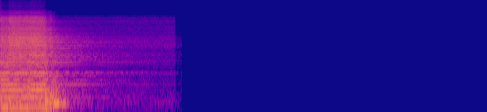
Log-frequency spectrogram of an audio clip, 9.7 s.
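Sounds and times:
guitars: 0.0s - 2.3s.

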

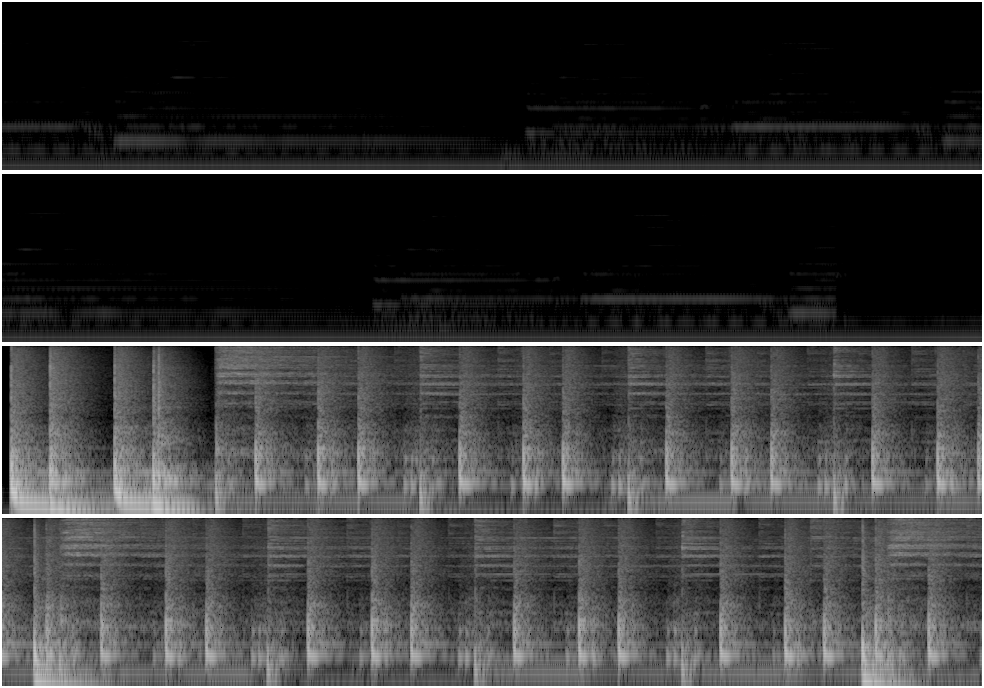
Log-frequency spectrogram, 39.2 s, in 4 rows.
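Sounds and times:
tom drums: 19.7s - 39.1s.

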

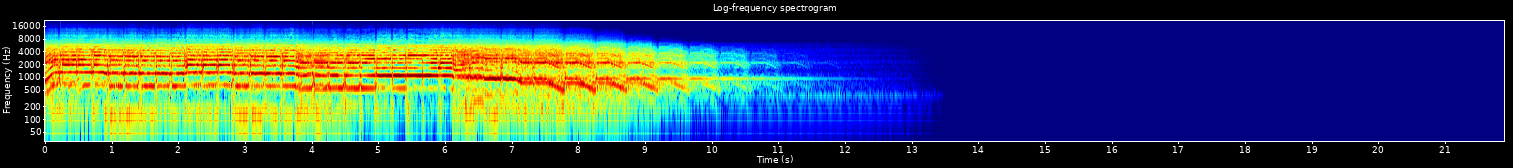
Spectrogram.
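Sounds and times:
guitar in C: 0.0s - 12.4s.

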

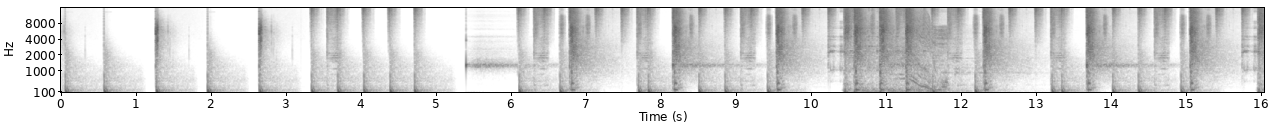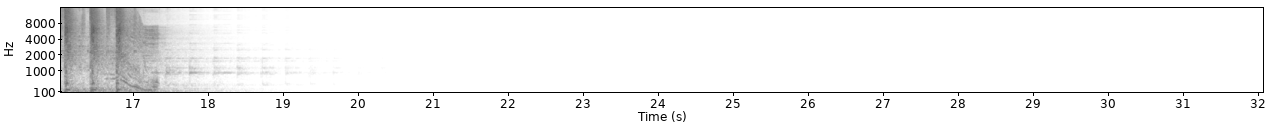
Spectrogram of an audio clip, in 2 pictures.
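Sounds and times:
percussion: 0.0s - 18.8s.

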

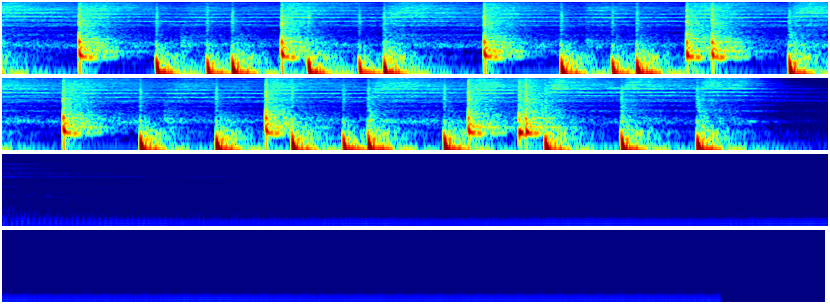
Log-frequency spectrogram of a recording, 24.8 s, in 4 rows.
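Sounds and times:
drums: 0.0s - 12.2s.

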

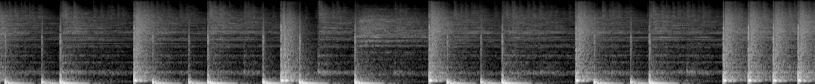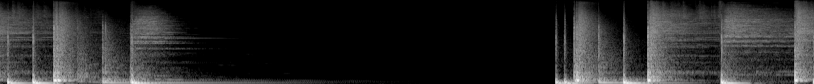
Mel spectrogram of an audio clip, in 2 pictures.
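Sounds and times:
drums: 0.0s - 10.5s, 13.7s - 16.2s.

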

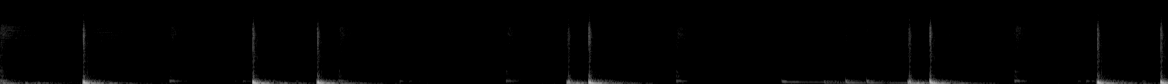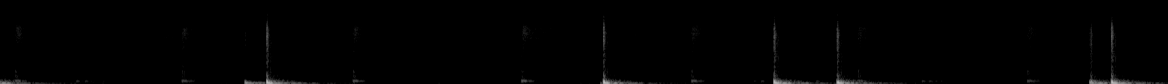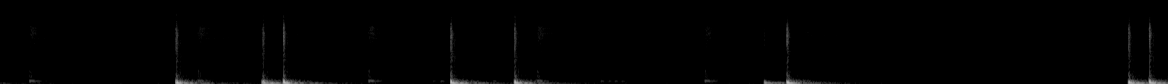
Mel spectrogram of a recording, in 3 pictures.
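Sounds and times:
kick drum: 0.0s - 1.3s, 2.5s - 3.6s, 5.7s - 6.2s, 9.1s - 9.7s, 11.0s - 11.9s, 14.2s - 14.8s, 17.7s - 18.1s, 19.4s - 20.5s, 22.6s - 23.2s, 25.1s - 26.6s, 27.8s - 28.9s, 31.0s - 31.6s, 34.6s - 35.0s.

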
